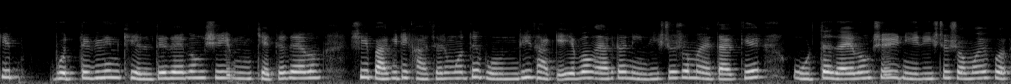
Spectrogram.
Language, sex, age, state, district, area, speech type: Bengali, female, 18-30, West Bengal, Bankura, urban, spontaneous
